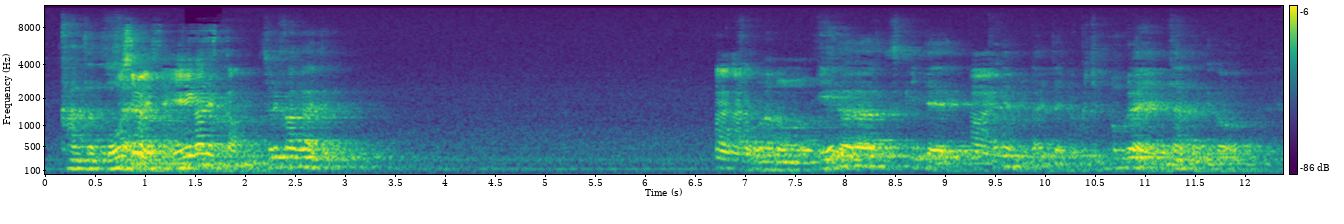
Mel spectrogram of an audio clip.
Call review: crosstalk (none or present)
present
